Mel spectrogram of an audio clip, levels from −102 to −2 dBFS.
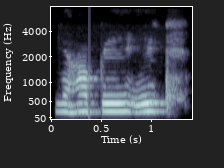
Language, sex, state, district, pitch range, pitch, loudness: Hindi, female, Chhattisgarh, Sarguja, 215-220 Hz, 220 Hz, -25 LUFS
